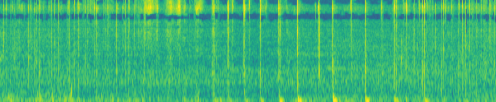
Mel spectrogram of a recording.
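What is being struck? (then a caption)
Inflated textured vinyl pool float. Short fingernails scratch and tap across a blue inflated PVC pool float with a ribbed, textured surface. A soft, continuous scratchy rustle is broken by dull, low thuds from the taps. The taps fall in an uneven rhythm and get louder toward the middle of the clip.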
